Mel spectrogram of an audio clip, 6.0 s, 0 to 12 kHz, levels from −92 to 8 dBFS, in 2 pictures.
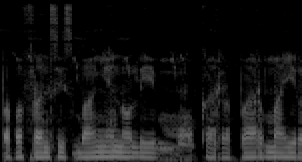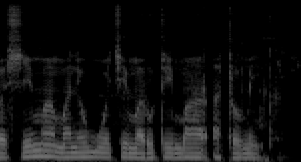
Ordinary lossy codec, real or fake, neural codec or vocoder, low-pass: none; fake; vocoder, 24 kHz, 100 mel bands, Vocos; 10.8 kHz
